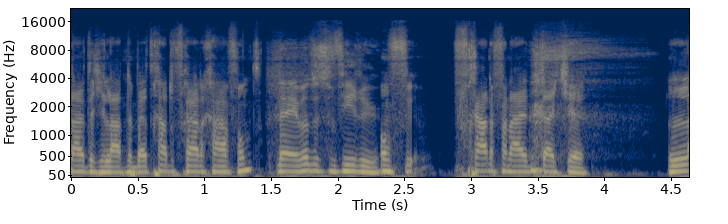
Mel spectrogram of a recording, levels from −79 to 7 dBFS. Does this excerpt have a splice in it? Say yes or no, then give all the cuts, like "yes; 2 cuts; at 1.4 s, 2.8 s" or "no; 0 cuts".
no; 0 cuts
